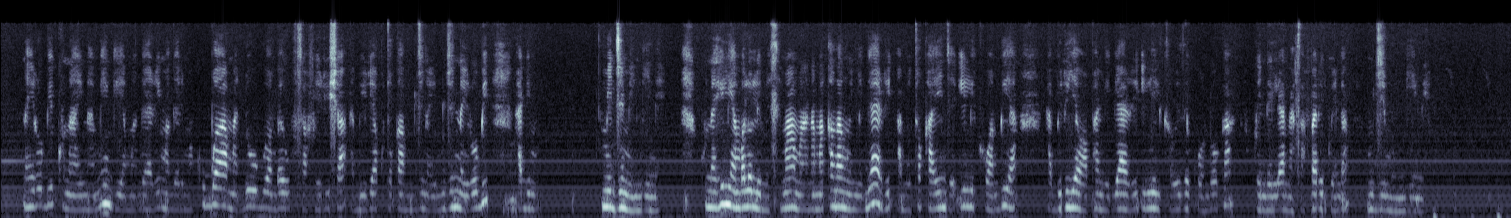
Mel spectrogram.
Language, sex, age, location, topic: Swahili, female, 18-24, Nairobi, government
